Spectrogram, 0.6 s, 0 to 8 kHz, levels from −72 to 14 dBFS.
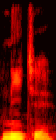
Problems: background sounds at intervals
